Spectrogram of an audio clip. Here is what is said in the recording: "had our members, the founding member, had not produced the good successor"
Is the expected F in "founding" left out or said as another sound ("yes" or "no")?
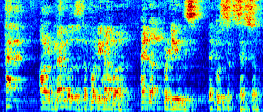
yes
